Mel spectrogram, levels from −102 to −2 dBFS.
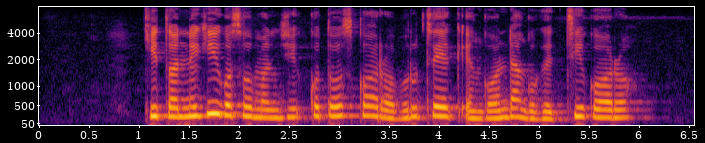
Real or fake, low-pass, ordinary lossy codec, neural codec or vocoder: real; none; none; none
